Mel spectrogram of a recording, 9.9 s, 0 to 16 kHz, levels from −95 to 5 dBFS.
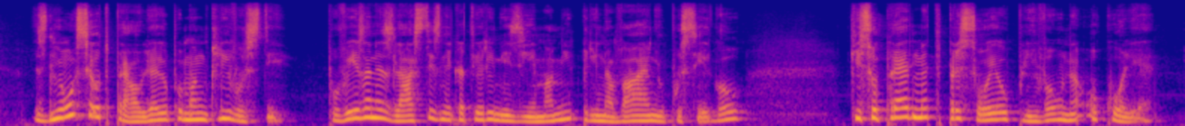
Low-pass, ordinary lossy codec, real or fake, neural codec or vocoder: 14.4 kHz; none; fake; codec, 44.1 kHz, 7.8 kbps, Pupu-Codec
